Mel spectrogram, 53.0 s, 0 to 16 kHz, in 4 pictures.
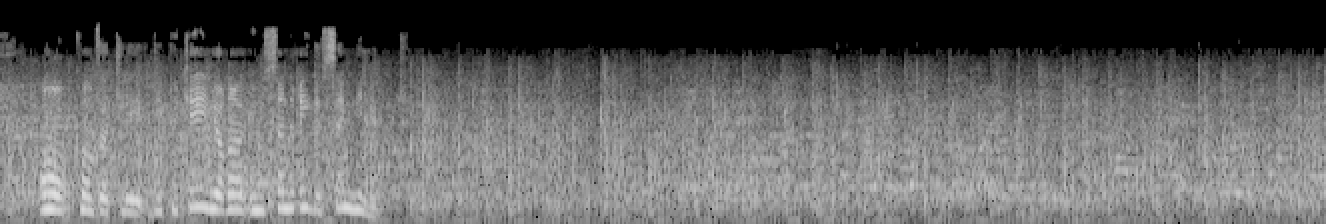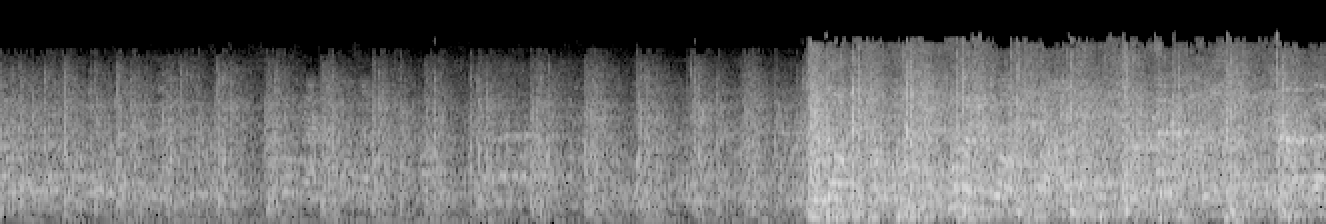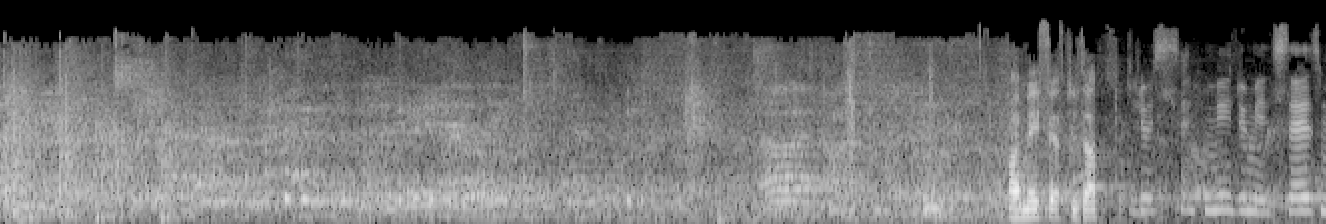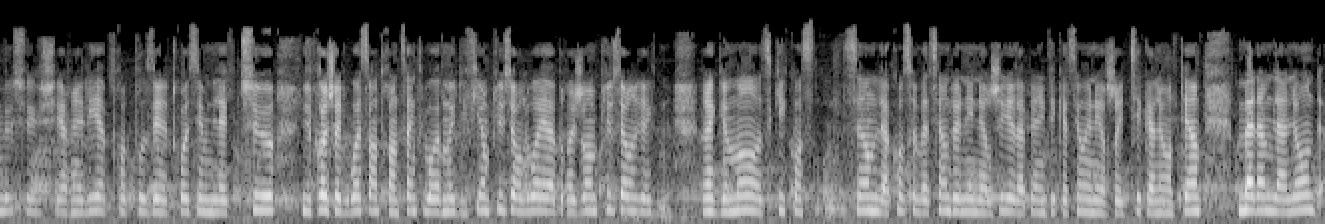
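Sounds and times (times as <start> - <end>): crowd chatter: 0.0 - 53.0.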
